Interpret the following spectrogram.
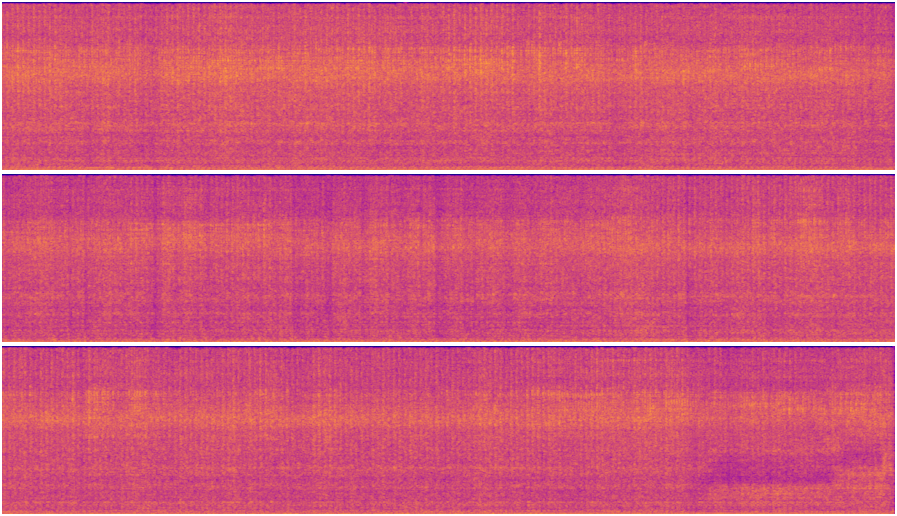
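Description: A river boat's motor running steadily at an even speed, a constant low hum with no change in pitch.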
